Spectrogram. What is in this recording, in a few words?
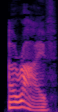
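"arrive", British English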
